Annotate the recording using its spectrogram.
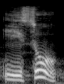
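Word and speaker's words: issue: ইউ ই যেহেতু শব্দের শেষে আছে তাই এর জন্য হস্যকার, তার মানে ইস্যু। কিন্তু অনেকেই এই ওয়ার্ডটাকে ভুল উচ্চারণ করছো, ইস্যু, ইস্যু কিন্তু হবে না।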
